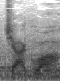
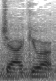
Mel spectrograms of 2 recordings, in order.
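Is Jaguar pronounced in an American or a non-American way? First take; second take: American; non-American. First: The word is said in an American way. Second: The word is said in a non-American way. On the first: "As for some parts of America, that would be Jaguar" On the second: "I will pronounce it the way I'm used to"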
